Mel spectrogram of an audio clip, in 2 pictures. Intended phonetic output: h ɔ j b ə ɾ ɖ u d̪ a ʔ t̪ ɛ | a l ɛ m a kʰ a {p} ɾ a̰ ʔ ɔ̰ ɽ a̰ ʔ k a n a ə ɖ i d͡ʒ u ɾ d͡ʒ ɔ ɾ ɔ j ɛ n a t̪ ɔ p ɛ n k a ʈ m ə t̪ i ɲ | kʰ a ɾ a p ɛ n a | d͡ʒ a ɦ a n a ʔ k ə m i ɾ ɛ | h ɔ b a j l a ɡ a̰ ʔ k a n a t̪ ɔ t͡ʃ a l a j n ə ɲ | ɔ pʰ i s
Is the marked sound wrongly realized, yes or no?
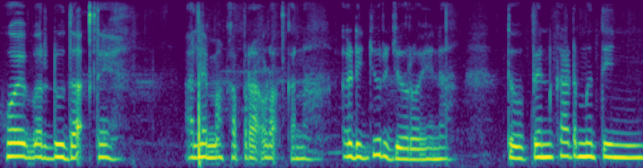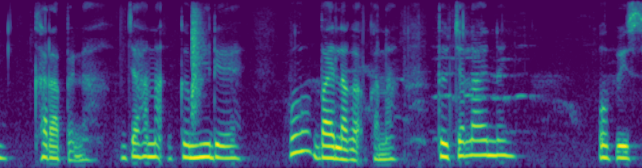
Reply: no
